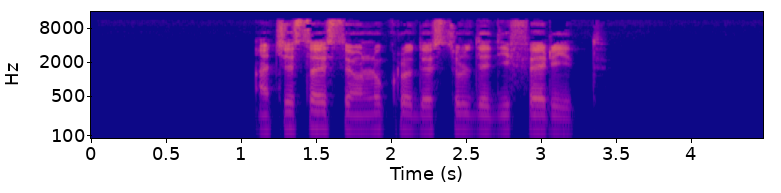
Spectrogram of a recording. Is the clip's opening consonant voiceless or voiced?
voiceless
